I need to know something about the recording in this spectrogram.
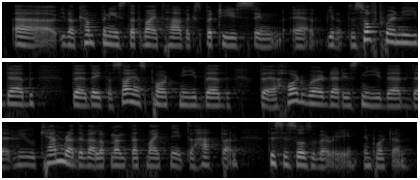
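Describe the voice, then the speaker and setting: A woman's voice: on the low side, normal speed. A woman on a panel, briefly adding points and listing examples. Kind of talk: panel discussion.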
